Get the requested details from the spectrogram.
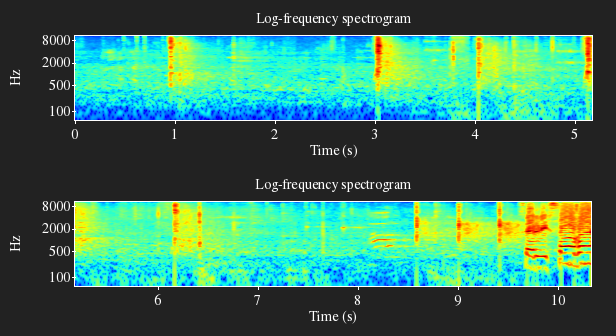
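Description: A shuttlecock is struck sharply with a racket, back and forth.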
